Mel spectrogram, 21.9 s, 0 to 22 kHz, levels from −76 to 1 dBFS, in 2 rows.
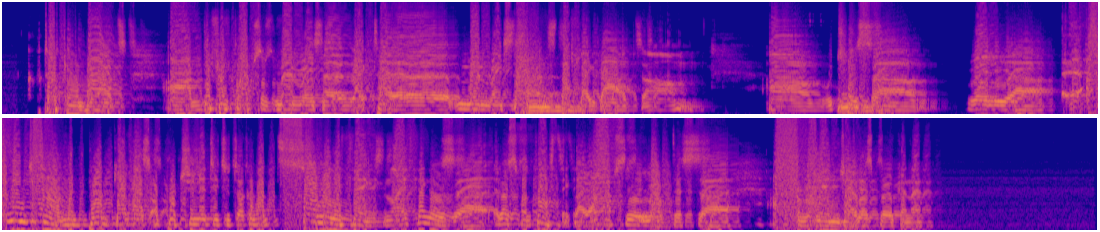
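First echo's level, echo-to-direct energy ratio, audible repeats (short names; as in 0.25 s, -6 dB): -8.0 dB, -8.0 dB, 2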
